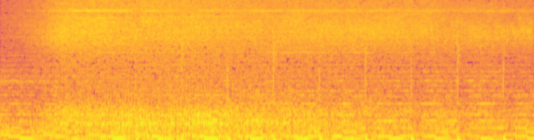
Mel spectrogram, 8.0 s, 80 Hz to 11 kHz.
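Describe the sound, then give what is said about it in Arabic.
The Marine One presidential helicopter landing at the hospital to take President Trump to the White House: a steady, heavy engine drone with a rhythmic rotor chop runs throughout, loud, with no voices. “تحط طائرة مارين 1 لتأخذه إلى البيت الأبيض”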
